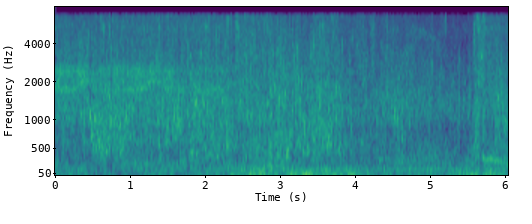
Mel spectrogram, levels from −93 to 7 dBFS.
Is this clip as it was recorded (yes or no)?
yes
